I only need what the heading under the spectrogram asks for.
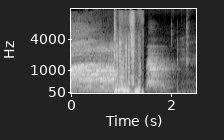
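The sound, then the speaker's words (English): A small dog barks at nothing inside a house: a quick cluster of a few sharp, high yapping barks that stands out loudly, then quieter, brief clicks trail off. “What you're hearing is a little pain-in-the-ass dog bark at absolutely nothing, potentially awaking all the other animals in the house.”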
